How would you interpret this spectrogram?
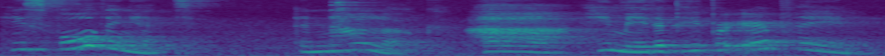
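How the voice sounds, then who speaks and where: A woman storyteller reading a picture book aloud to young children, animated and inviting listeners in with questions, in an echoey room. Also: sits high, measured pace. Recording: echoey reverberant room, faint background noise.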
